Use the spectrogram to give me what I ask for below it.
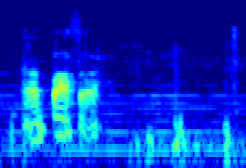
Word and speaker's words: Bautha: Botha. Thank you. Specifically, Botha Deer. But Can you spell that?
